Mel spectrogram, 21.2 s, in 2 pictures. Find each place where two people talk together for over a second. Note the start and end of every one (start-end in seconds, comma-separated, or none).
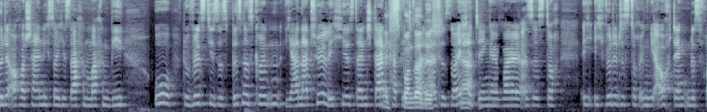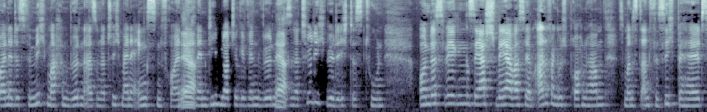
5.7-7.3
